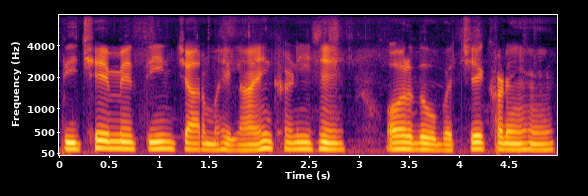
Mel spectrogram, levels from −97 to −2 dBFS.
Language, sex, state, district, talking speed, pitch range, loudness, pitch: Hindi, male, Jharkhand, Deoghar, 145 wpm, 125-140 Hz, -15 LUFS, 135 Hz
